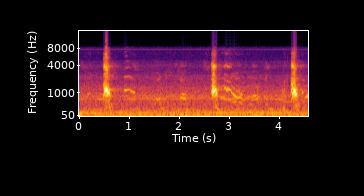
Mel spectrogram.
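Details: Eight-week-old Boston Terrier puppy confronting bigger neighbourhood dogs: three sharp, high yapping barks spaced about two seconds apart, with faint background noise between them.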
